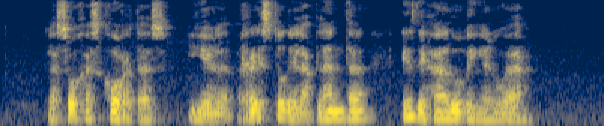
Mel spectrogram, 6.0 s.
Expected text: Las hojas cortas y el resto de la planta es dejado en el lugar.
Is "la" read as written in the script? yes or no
yes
